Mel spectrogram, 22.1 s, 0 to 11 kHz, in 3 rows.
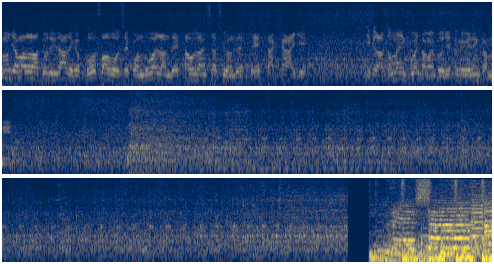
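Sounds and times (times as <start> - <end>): engine idling: 0.0 - 19.9
upbeat salsa music: 20.2 - 22.0.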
